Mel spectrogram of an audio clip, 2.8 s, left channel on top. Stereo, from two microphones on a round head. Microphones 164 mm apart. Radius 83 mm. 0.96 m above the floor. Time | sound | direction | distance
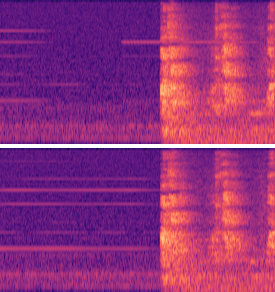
1.6 | chewing | 15° left (ahead or behind) | 1.7 m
